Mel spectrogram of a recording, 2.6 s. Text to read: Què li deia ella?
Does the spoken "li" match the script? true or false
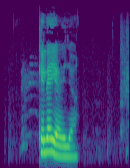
false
